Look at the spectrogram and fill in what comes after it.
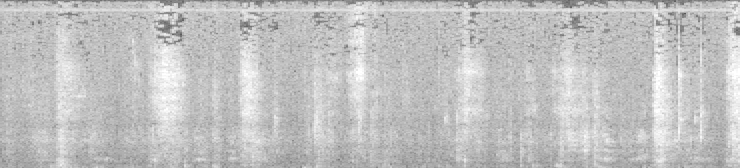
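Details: Indoors, the Boston Terrier Cash Money pants and snorts during a playful 'breakdance', the breathy puffs coming roughly every second with soft snuffles between them.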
